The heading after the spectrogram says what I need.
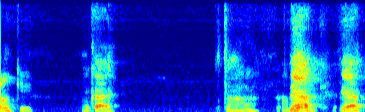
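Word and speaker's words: gnocchi: Like it's Italian food where it's G N O. Yonke. Yeah. Is that really how you say it? Yeah. Yonke.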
